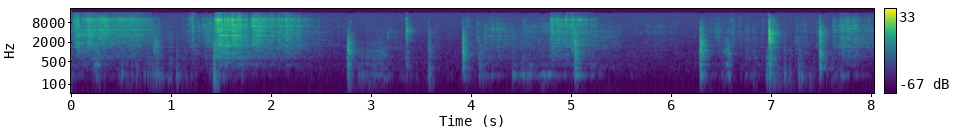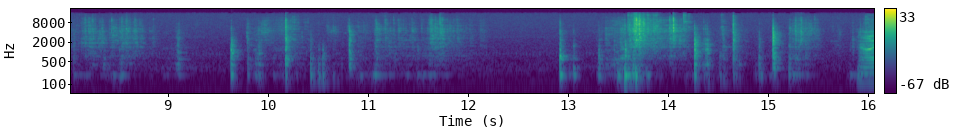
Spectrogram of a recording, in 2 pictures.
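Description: Bridge pins being pried out of an acoustic guitar's bridge with a string tool and the old strings pulled out through the bridge holes: irregular small clicks and clinks, with short scraping rustles as the strings are drawn out.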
